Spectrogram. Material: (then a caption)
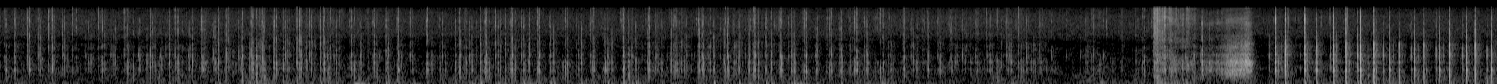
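Cardboard. A small, rectangular, purple printed cardboard box, which appears hollow and closed, is held in both hands close to the microphone and tapped and scratched with fingertips and short nails. Rapid, quiet, dry ticking taps with a light hiss run throughout. Near the end, a brief burst of brighter scratching gives way to louder, crisper taps.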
